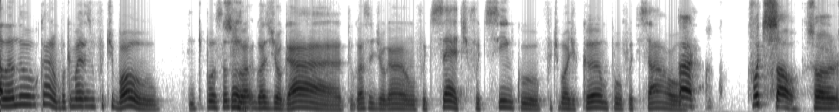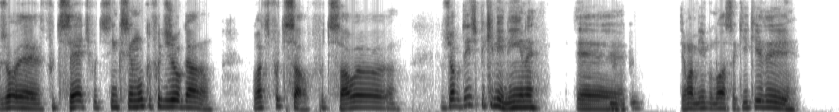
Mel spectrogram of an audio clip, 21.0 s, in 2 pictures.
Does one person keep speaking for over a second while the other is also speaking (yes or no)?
no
